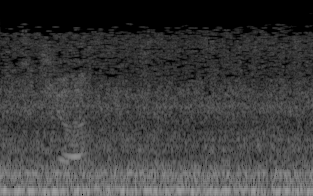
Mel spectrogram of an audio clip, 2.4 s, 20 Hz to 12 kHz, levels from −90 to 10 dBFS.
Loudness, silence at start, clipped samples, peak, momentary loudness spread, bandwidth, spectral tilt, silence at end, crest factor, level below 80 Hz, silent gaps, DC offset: -37 LUFS; 0 s; under 0.1%; -22 dBFS; 2 LU; 8.4 kHz; -6 dB/octave; 0 s; 12 dB; -42 dBFS; none; under 0.1%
